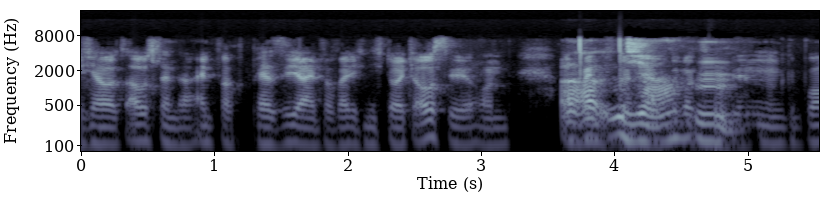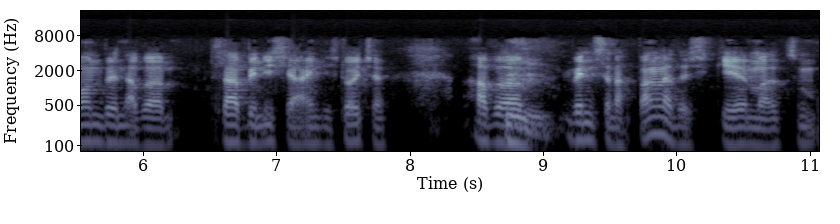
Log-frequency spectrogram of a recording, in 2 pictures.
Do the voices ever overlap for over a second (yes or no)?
yes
